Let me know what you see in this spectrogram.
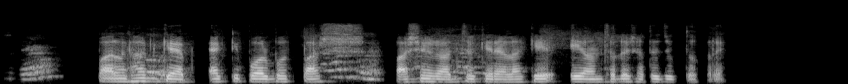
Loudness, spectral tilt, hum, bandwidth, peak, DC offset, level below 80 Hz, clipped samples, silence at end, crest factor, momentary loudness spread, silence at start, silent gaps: -18 LUFS; -6.5 dB/octave; none; 7.2 kHz; -2 dBFS; under 0.1%; -60 dBFS; under 0.1%; 1.25 s; 18 dB; 12 LU; 0.2 s; 0.77-0.97 s, 1.99-2.08 s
